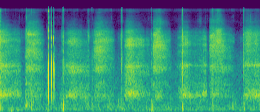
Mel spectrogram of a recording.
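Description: A person breathing hard close to the microphone, quick rhythmic breaths about two a second, with a sharp click about a second in.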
